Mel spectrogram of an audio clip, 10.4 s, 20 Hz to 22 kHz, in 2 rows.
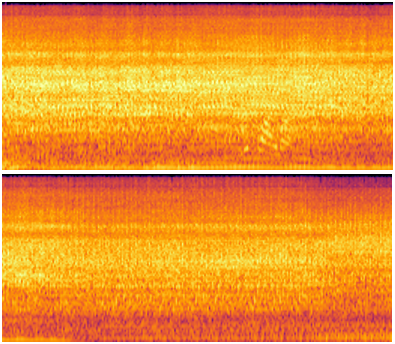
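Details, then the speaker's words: Turbo BMW E36 wagon, first start after engine rebuild: fast steady top-end clatter about four per second over the idle, easing as it settles, may sound like rod knock; hydraulic lifter tick from unbled lifters. "are not bled so it's gonna make a lot of that noise that started right the [ __ ] up sounded like it was at like 3000 RPM though oh yeah it's gonna be loud um it's gonna sound like it has rod knock because BMW lifters they just do that"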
